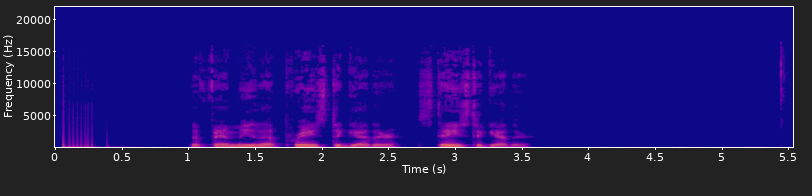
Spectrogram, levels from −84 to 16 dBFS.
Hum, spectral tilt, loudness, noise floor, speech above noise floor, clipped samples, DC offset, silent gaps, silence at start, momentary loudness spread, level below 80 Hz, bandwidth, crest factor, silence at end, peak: none; -6.5 dB/octave; -36 LUFS; -80 dBFS; 45 dB; under 0.1%; under 0.1%; none; 0.05 s; 17 LU; -60 dBFS; 16.5 kHz; 20 dB; 2 s; -18 dBFS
